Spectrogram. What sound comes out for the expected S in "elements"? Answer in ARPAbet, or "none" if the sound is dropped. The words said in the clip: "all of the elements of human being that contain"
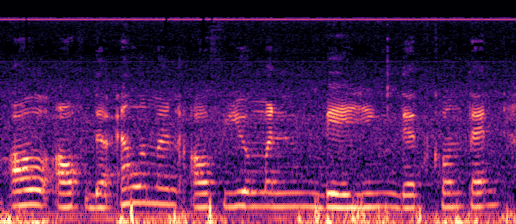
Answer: none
